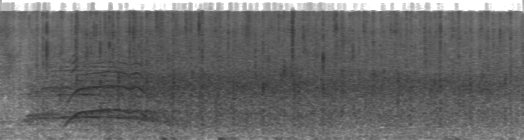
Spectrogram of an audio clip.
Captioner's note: audience applauding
